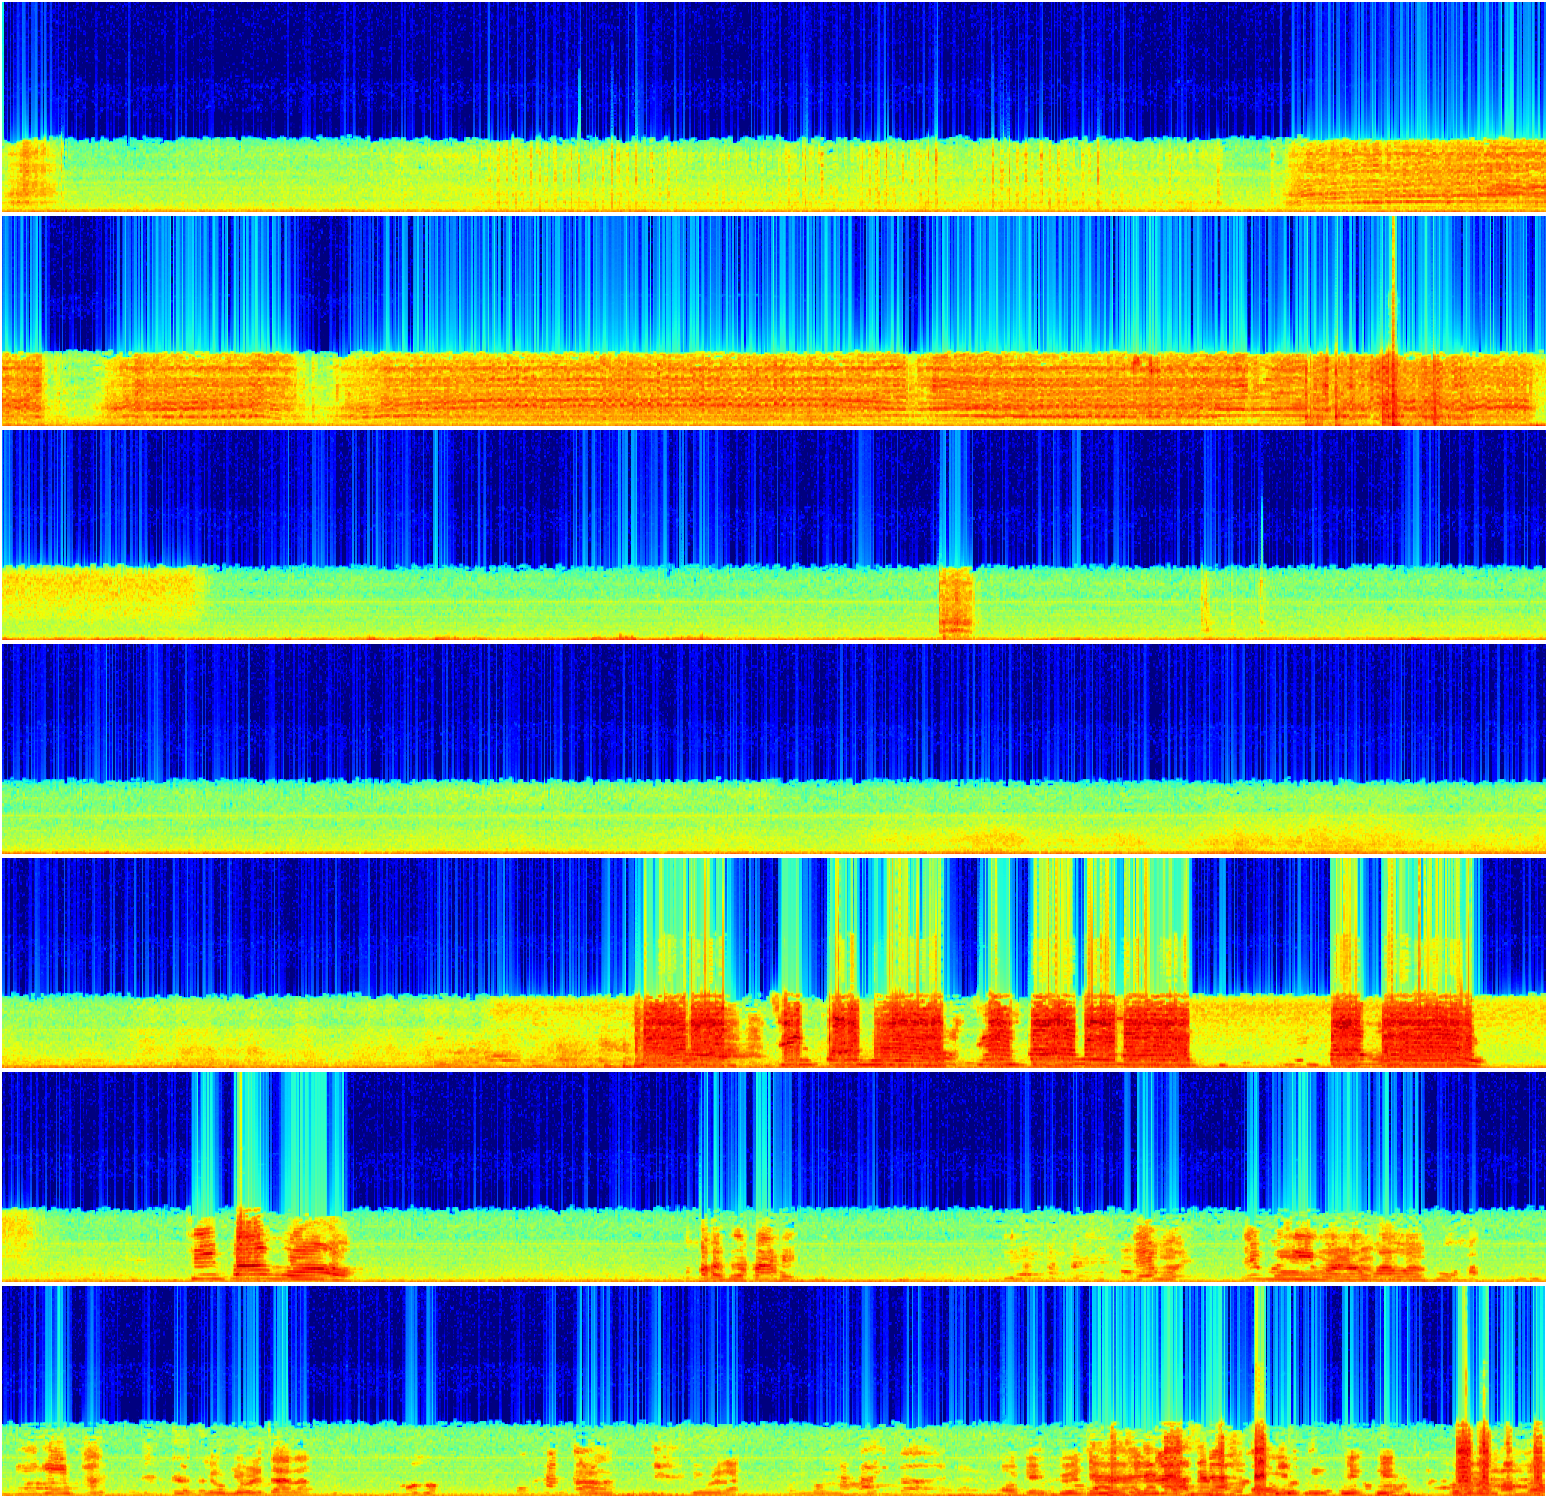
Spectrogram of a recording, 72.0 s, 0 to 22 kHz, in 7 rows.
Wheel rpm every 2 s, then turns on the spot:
0, 20, 20, 10, 110, 100, 120, 160, 160, 150, 40, 0, 0, 10, 0, 0, 0, 0, 0, 0, 0, 0, 0, 0, 0, 0, 0, 0, 0, 0, 0, 0, 0, 0, 0, 0.
2-8 20-22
